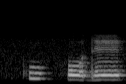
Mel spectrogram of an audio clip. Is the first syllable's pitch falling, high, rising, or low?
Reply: falling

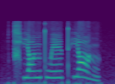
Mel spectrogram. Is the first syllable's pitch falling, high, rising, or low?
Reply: high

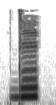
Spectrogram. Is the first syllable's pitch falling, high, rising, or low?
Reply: high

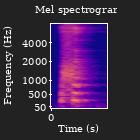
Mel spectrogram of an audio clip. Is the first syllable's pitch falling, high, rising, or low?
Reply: low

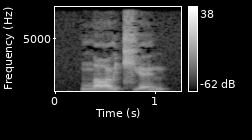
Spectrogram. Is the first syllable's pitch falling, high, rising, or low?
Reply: high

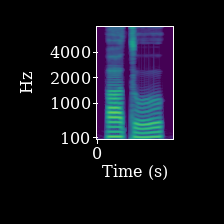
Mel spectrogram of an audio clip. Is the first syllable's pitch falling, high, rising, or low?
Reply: high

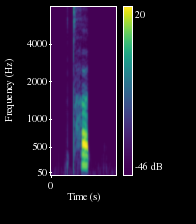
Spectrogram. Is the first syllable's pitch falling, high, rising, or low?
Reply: high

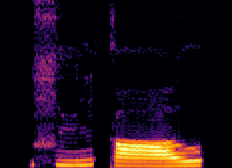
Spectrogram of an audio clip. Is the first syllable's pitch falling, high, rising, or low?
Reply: rising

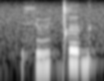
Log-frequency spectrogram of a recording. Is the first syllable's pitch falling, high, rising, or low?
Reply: rising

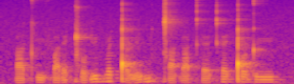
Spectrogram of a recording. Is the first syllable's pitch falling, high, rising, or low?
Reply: low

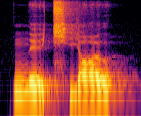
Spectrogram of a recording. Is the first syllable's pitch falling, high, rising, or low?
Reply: falling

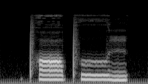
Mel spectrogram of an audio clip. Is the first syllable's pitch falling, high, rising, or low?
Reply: low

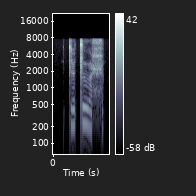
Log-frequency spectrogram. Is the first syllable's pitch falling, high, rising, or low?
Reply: rising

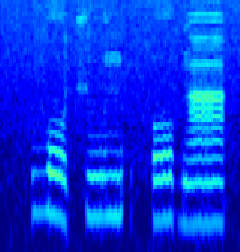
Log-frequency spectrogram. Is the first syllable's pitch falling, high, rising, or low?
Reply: falling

